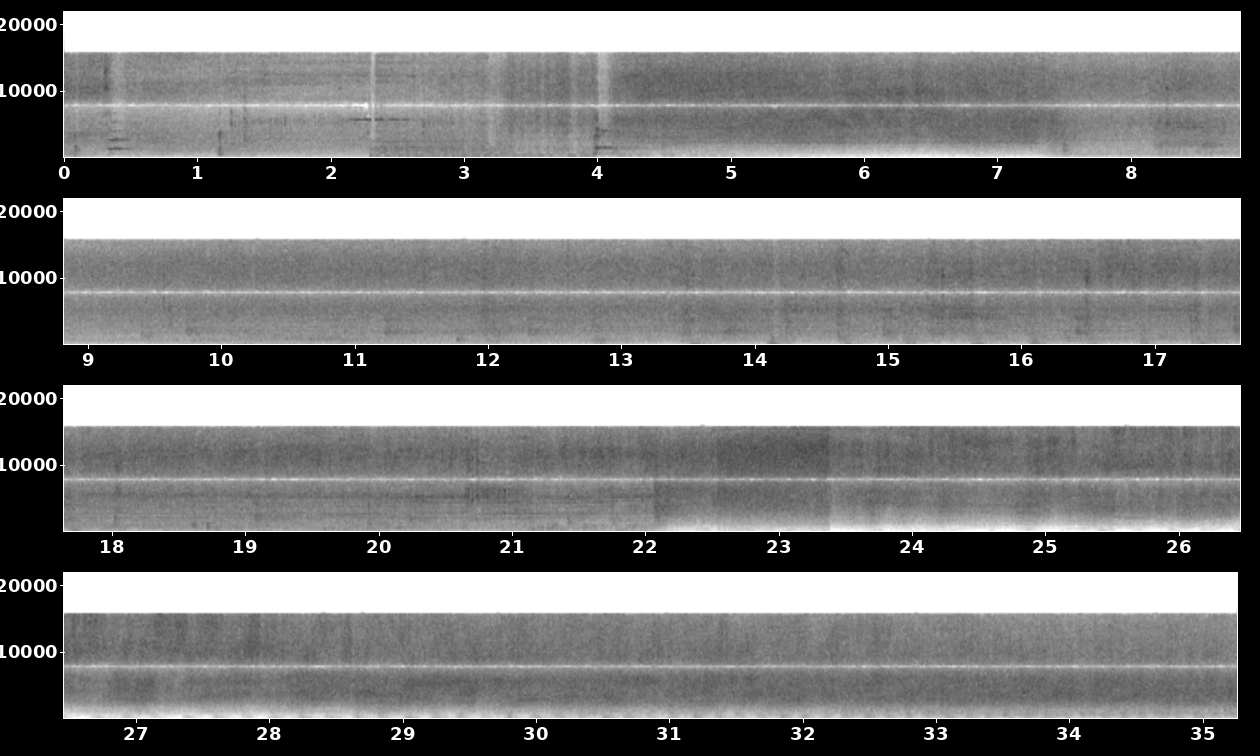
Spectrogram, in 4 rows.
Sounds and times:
Steam whistle: 0:02.2 - 0:07.6
Hiss: 0:03.3 - 0:35.2.

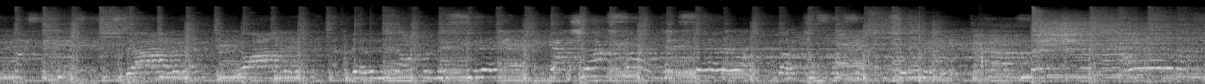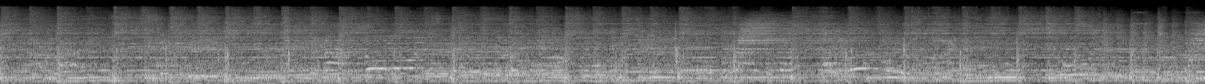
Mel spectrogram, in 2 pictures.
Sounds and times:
Country: 0:00.0 - 0:24.1.

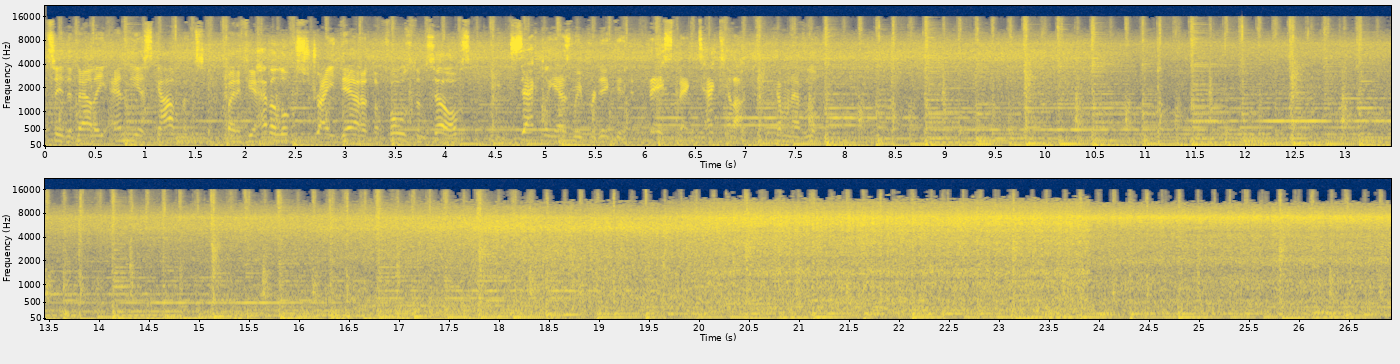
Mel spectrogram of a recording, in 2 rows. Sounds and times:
Music: 0:00.0 - 0:26.9
Waterfall: 0:00.0 - 0:26.9.

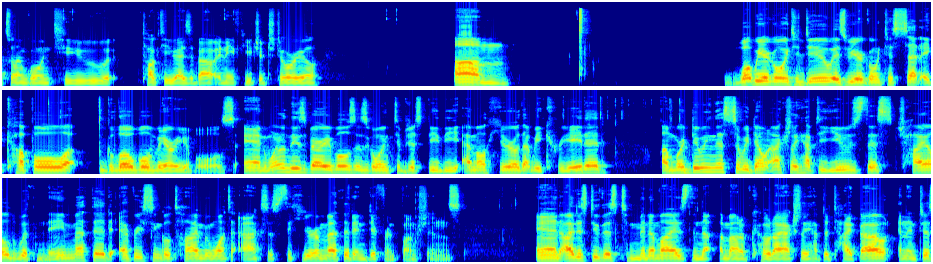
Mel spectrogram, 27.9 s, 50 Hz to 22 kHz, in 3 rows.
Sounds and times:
Speech: 0:00.0 - 0:03.2, 0:04.6 - 0:05.2, 0:07.2 - 0:23.2, 0:23.9 - 0:27.8.

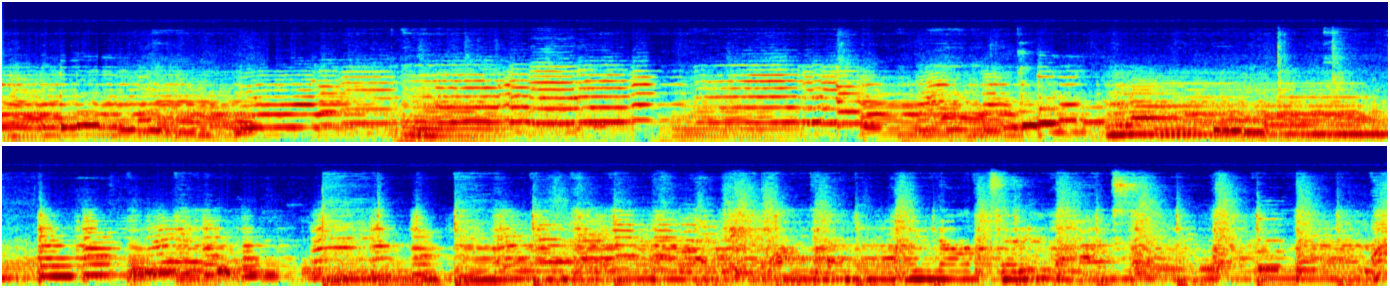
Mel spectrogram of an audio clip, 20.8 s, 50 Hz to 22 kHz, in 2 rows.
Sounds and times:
Music: 0:00.0 - 0:20.7.

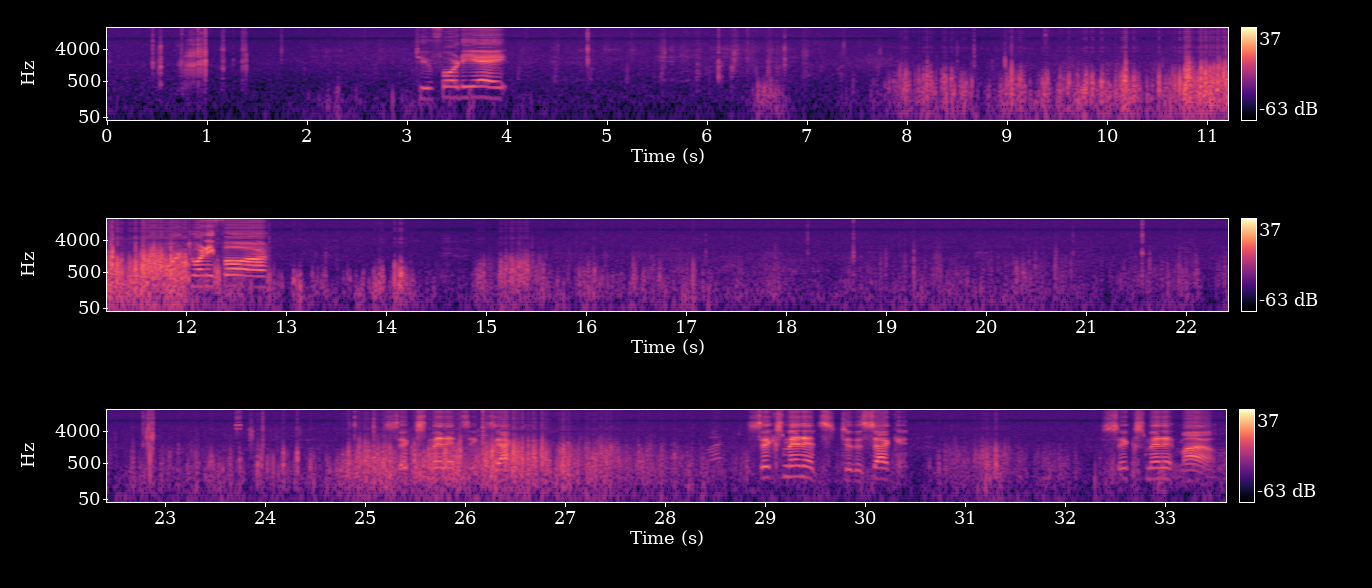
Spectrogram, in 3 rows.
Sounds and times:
Speech: 0:03.1 - 0:04.0, 0:11.6 - 0:12.8, 0:25.2 - 0:26.6, 0:28.4 - 0:30.4, 0:32.4 - 0:33.6.

